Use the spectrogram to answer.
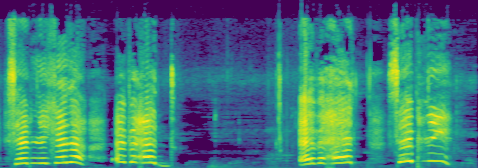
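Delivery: a suspect shrieking as the police grab her; screaming to be let go. Acted. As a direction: fight them off, shouting. Arrested woman resists police.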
